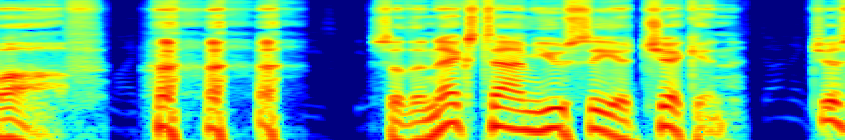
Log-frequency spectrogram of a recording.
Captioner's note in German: Lacht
